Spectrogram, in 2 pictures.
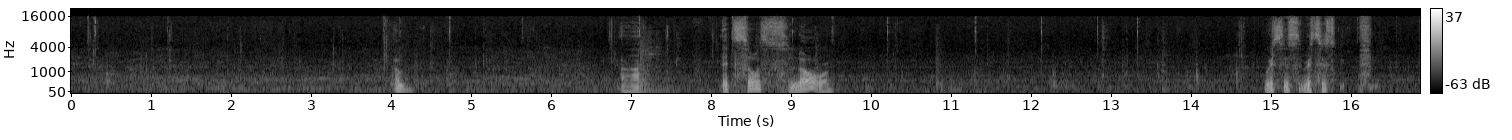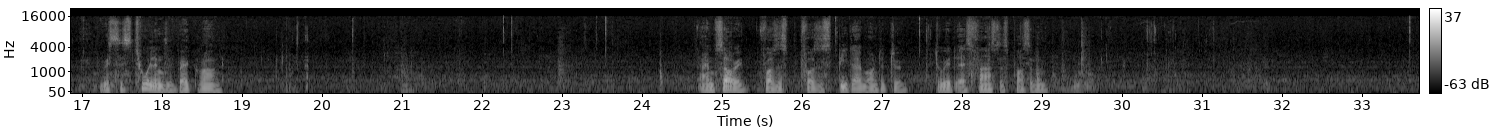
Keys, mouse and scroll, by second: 0.8 click, 4.6 click, 7.6 click, 9.5 click, 10.7 click, 17.3 Down, 17.6 Down, 17.9 Left, 18.1 Left, 20.9 /, 22.9 click, 24.0 click, 24.1 click, 24.1 /, 30.4-30.8 ctrl+scroll, 31.3 ctrl+scroll, 31.7-32.1 ctrl+scroll down 3.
